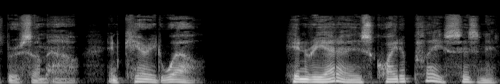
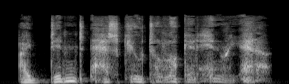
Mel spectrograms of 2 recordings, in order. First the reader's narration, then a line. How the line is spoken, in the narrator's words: Mora replied in a stage whisper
